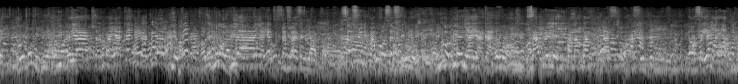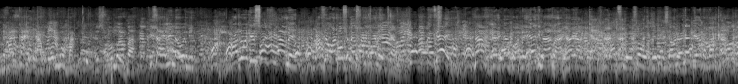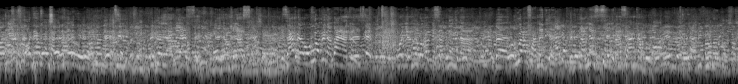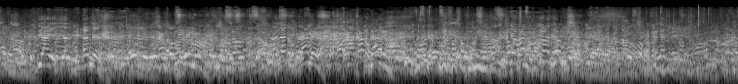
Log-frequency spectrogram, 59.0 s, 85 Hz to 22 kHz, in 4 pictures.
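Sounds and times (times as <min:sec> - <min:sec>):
voices chattering: 0:00.0 - 0:59.0.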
